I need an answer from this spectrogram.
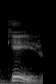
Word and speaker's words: queijo: O que aconteceu no queijo? Ó, esse QU virou um dígrafo. Beleza? Ele é nulo, ele não produz som. O QU tem som de K. Então, quando o QU tem som de K, ele é dígrafo.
